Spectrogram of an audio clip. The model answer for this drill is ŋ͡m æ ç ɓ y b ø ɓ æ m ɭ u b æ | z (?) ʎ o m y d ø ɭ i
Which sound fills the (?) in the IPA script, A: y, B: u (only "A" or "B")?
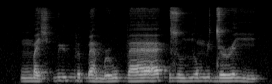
B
